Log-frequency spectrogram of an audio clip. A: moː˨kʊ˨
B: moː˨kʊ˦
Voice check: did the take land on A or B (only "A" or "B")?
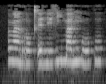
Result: B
